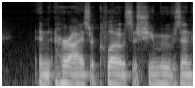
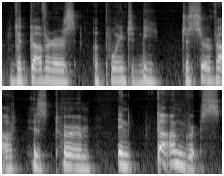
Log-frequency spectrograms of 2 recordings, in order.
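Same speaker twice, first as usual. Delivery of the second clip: high, loud, slow mock drama; hammed-up somber news; grave announcement; 5 semitones higher, 9 dB louder, slower than usual. Pete telling his wife the news, hammed-up grave. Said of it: "And he says".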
